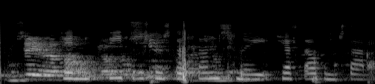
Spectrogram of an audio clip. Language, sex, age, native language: Icelandic, female, 13, Icelandic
